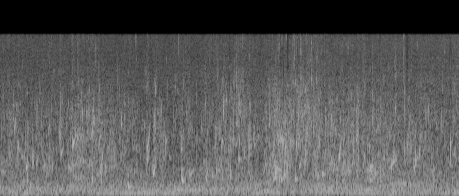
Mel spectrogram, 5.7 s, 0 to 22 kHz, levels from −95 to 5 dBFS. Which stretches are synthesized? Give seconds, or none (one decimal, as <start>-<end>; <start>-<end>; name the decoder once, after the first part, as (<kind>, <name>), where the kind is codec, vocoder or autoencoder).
none

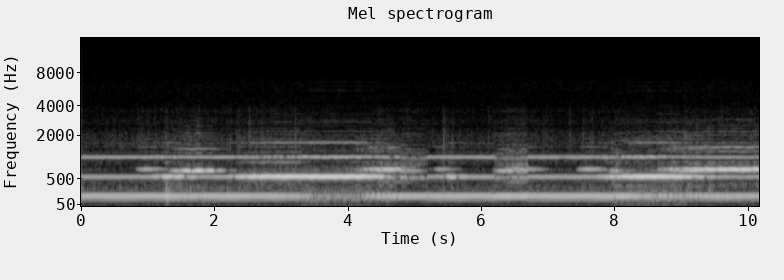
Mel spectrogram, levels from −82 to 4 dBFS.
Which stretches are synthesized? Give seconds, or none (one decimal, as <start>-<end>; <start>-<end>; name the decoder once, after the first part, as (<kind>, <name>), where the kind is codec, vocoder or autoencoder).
3.3-5.2 (autoencoder, DAC-VAE); 6.2-6.7; 8.0-9.1

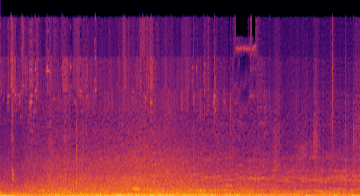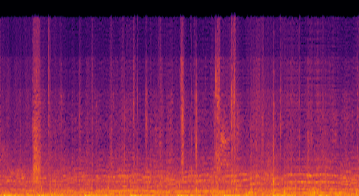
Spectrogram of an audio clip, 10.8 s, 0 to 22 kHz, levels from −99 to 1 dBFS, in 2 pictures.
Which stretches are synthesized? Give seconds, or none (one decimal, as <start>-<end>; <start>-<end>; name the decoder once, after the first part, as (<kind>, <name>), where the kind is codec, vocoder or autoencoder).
4.1-6.4 (autoencoder, DAC-VAE); 8.9-10.2

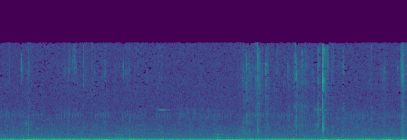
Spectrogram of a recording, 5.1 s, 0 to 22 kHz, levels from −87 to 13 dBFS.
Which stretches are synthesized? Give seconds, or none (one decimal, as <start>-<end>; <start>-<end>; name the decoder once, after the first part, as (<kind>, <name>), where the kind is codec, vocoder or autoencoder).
none

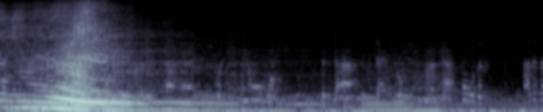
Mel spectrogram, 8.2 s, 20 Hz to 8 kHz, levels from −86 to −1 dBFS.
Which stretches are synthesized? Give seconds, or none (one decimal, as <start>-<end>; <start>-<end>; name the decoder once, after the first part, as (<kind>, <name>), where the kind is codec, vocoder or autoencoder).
0.8-2.9 (autoencoder, DAC-VAE); 3.4-5.4; 6.2-6.8

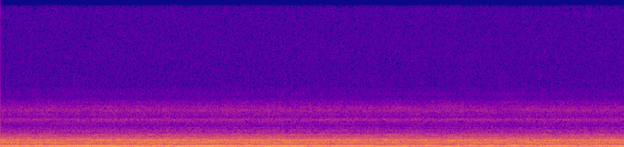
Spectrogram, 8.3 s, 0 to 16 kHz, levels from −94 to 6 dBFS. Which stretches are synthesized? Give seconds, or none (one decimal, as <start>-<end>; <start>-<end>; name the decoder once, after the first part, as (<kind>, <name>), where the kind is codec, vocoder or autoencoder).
0.4-1.2 (autoencoder, DAC-VAE); 4.8-7.1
